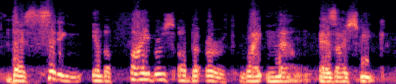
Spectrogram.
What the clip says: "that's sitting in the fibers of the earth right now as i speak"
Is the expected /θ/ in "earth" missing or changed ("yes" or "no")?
no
